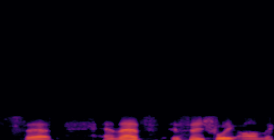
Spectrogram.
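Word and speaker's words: Sète: set so that's se but it's pronounced set and that's essentially on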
